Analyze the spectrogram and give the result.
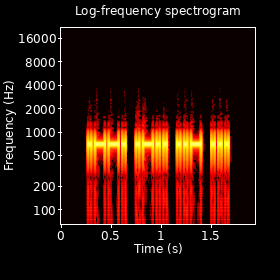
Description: Morse code, heard as a keyed tone, about 36 wpm, 700 Hz. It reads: PLUS
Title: Four Letter Words - 35wpm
